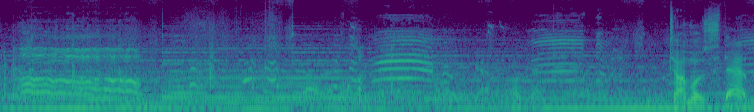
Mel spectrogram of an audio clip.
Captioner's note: crying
